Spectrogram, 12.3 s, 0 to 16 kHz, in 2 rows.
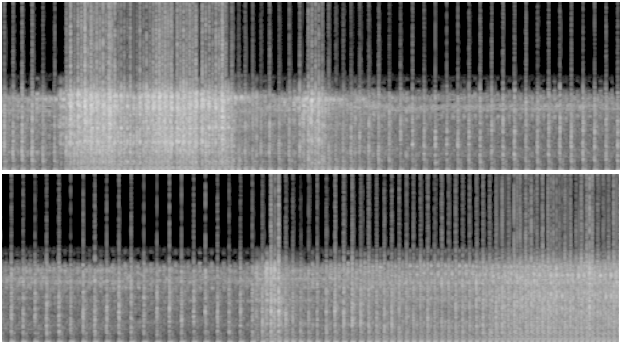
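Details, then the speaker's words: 1986 Honda Shadow 1100 V-twin, very high mileage: lumpy, uneven exhaust beat stumbling every few pulses when revved; the rear cylinder misfires, with puffing back through its carburetor. Cause unknown. "the rear cylinder misfires in a weird way I'm I don't know what's wrong with it"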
